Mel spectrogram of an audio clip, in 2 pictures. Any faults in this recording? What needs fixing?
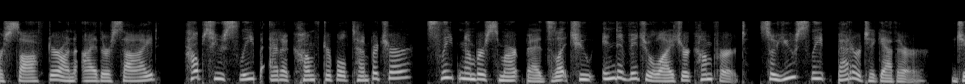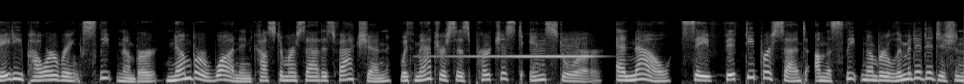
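A loudspeaker feedback squeal runs from 13.78 to 15.85 s, starting after "in customer satisfaction with" and ending before "now save". The microphone picks up its own loudspeaker, and loop gain above unity at 1.4 kHz makes that tone swell over about one and a half seconds to roughly speech level. To prevent it, reduce microphone gain, reposition the microphone or loudspeaker, or notch 1.4 kHz.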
